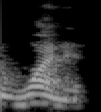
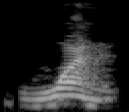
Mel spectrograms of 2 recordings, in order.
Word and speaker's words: wanted: on Friday night I wanted wanted wanted how how do we get that sound like there's no T we do not pronounce the T on this one I want it wanted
